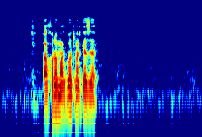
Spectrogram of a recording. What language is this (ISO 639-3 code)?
uzb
